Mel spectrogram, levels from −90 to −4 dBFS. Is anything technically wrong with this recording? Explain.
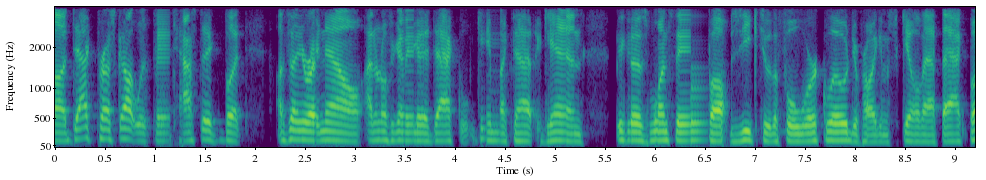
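Yes. The call suffered packet loss in three forms. The sound throughout is band-limited to 4 kHz, which fits a narrowband G.711 call at 64 kbps.

Repeated packet loss (robotic sound) occurs at 0.9 to 1.3 s, 1.88 to 3.71 s and 4.83 to 6.77 s. Packets kept failing to arrive in time, and each hole was patched by extending the preceding sound before the next dropout came. About 220 ms, 400 ms and 540 ms of audio went missing in these three stretches. The longest single gaps were about 104 ms, 59 ms and 156 ms. The result is choppy speech with pieces missing, most densely in the first stretch.

A short concealed packet loss at 4.27 to 4.33 s removed about 40 ms of speech. The receiver bridged the gap by continuing the last sound, pitched if voiced and as shaped noise if not, then blended back into the real signal. This is heard as a brief smear or wobble, and a short sound there can drop out.

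A burst of packet loss follows at 4.37 to 4.47 s, losing about 80 ms in a row. The concealment held the last sound and faded it as the gap lengthened. A voiced sound therefore becomes a sustained buzz and anything else becomes a dying hiss. The speech then resumes past the gap with that stretch simply absent.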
